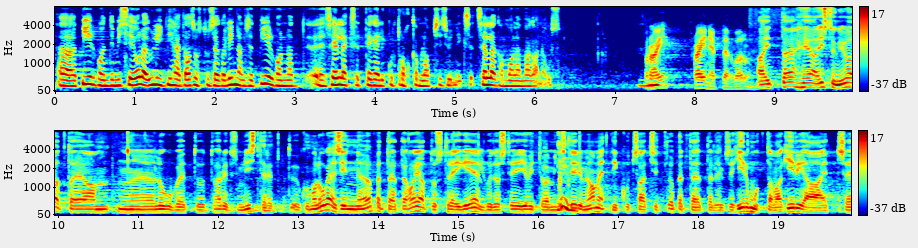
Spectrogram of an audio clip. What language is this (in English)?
Estonian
